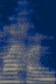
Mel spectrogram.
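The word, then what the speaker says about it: MiHome: The system that I use in my home to control a lot of things is a company called Energenie, and they've got a range called My Home, and that's spelled MI-Home.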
